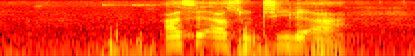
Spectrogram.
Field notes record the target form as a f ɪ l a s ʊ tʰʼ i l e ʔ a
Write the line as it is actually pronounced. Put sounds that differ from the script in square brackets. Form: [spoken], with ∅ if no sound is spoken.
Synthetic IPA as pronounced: a [s] ɪ [∅] a s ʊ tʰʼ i l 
